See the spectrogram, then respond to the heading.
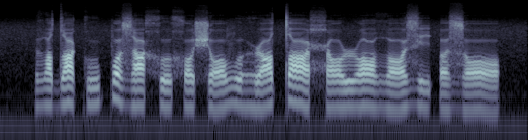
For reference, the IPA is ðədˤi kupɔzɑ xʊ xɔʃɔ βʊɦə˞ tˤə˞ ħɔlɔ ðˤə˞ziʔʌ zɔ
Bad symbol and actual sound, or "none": l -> ɹ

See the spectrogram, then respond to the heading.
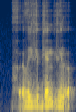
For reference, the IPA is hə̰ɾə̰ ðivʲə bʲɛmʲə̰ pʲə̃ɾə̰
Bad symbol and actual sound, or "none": pʲ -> vʲ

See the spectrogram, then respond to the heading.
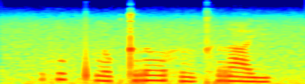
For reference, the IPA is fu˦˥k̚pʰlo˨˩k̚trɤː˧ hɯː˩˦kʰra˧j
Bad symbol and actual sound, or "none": none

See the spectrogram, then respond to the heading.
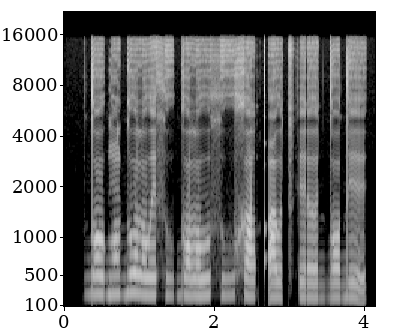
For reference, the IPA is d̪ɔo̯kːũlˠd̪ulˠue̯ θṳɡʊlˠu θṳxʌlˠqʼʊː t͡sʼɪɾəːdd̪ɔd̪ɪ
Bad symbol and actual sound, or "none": kː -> ɡ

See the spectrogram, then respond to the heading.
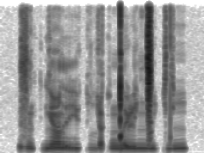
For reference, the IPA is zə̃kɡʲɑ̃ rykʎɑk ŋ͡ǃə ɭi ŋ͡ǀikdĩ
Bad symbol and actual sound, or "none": none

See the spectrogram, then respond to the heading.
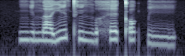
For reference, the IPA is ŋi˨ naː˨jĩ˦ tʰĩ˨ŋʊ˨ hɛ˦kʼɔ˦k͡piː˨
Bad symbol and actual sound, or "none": none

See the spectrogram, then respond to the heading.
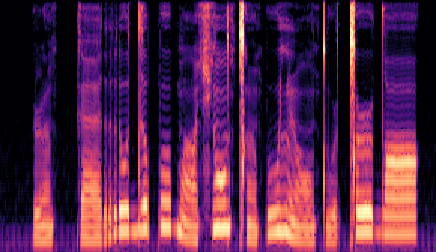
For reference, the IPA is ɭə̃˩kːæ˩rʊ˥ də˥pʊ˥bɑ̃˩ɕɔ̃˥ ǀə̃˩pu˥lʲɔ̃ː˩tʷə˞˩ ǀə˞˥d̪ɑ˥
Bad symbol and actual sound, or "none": none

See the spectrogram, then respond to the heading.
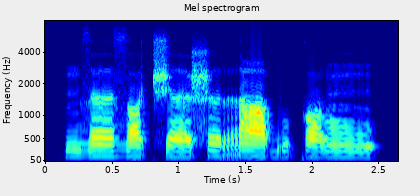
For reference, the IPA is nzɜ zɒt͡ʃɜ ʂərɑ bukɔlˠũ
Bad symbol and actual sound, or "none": none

